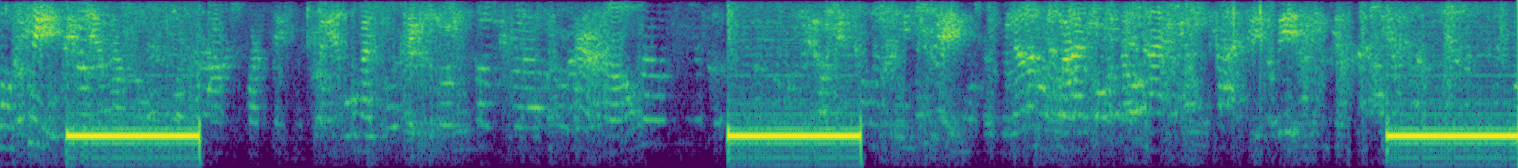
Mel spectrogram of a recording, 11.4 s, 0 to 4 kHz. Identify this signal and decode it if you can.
Ringback tone (China, 450 Hz), with speech.
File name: out- -2005- - - .76275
